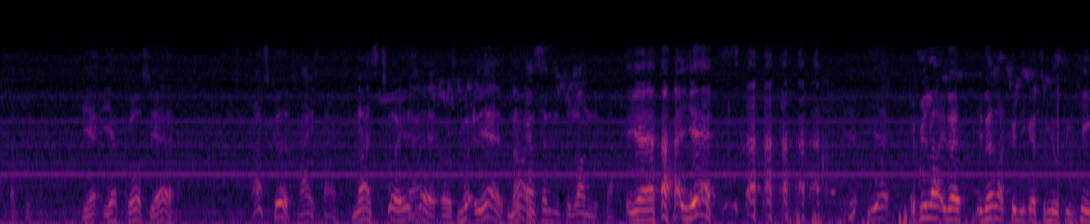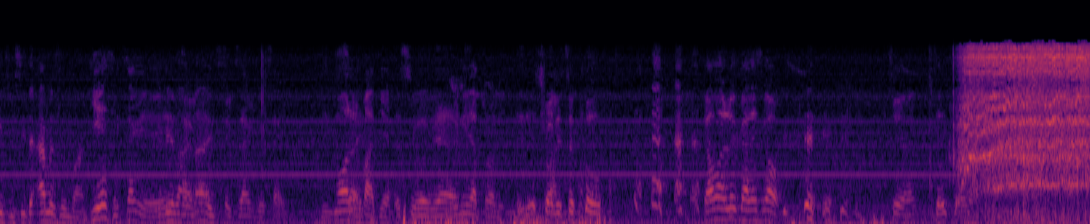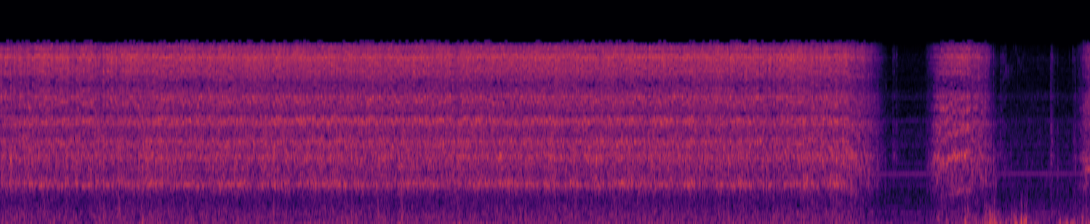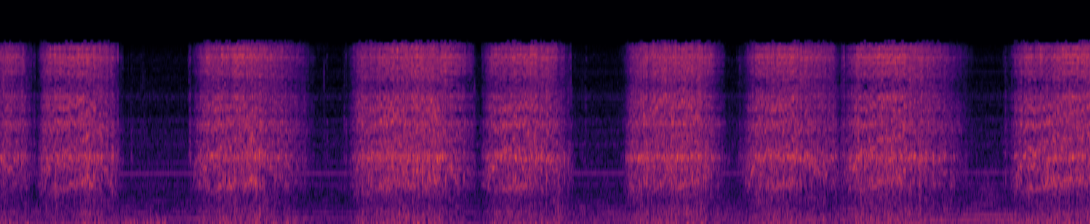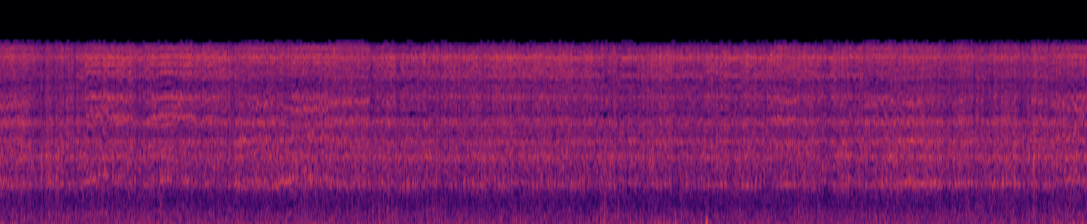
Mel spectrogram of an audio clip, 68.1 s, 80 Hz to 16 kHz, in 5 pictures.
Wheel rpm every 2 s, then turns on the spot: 0, 0, 0, 0, 0, 0, 0, 0, 0, 0, 0, 0, 10, 180, 200, 200, 200, 200, 190, 60, 40, 60, 70, 110, 70, 70, 60, 180, 200, 200, 200, 200, 200, 200.
46-48 52-54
